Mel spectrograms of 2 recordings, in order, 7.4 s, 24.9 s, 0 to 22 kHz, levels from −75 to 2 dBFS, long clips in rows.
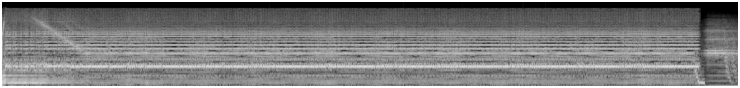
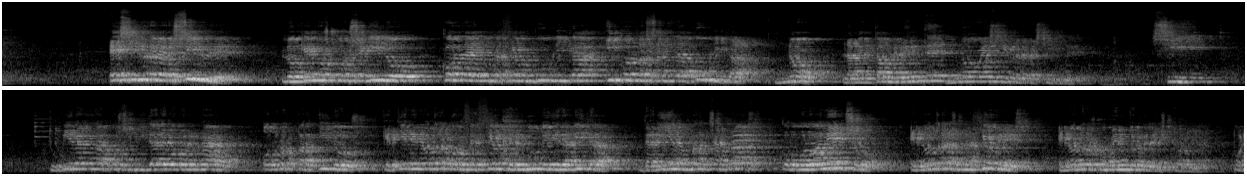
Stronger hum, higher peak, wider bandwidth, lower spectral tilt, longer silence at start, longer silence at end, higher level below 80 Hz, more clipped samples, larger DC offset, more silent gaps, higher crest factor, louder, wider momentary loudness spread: neither; first, 0 dBFS vs -8 dBFS; first, 17 kHz vs 15 kHz; second, -1.5 dB/octave vs -4.5 dB/octave; about the same, 0 s vs 0 s; about the same, 0 s vs 0 s; first, -40 dBFS vs -70 dBFS; neither; first, 0.5% vs under 0.1%; neither; second, 10 dB vs 18 dB; first, -8 LUFS vs -26 LUFS; second, 1 LU vs 14 LU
